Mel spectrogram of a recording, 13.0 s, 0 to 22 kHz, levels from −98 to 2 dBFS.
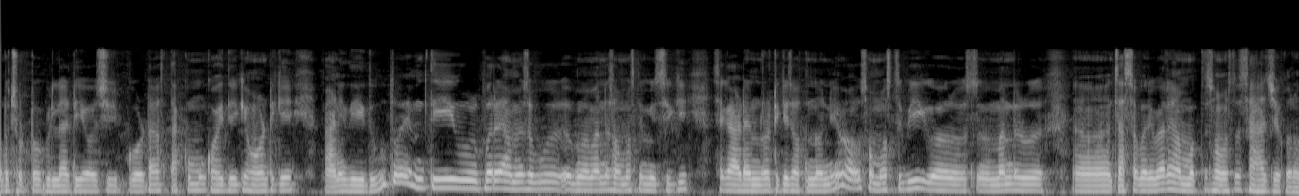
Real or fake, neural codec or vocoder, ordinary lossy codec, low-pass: real; none; none; none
